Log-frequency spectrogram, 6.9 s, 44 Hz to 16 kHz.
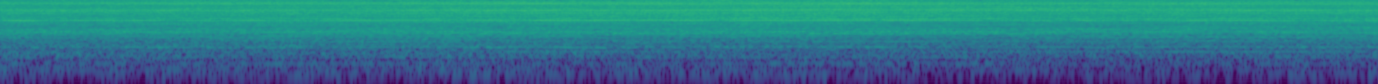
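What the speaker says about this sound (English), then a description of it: "utilizing the fore and aft function to move the helicopter around" Tiny T-REX 100X A5 RC helicopter hovering and moving fore and aft nearby, a steady high-pitched whirring whine of small rotors and motor, continuous and even throughout with no talking.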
